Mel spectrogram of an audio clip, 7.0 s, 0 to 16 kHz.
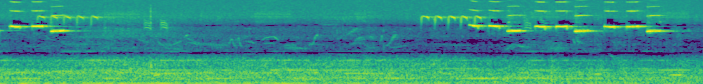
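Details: Great tit in a garden in Weener, East Frisia, northwest Germany, April 2021: a bright two-pitch whistled phrase repeated several times near the end, with thin high trills from other birds and faint low rumble.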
